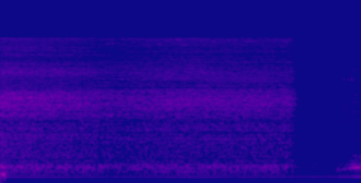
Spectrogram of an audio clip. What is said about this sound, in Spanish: El ruido blanco, que es este, o sea, aquí vais a oír ahora, os pongo... No sé cómo se oye, Esto es ruido blanco.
